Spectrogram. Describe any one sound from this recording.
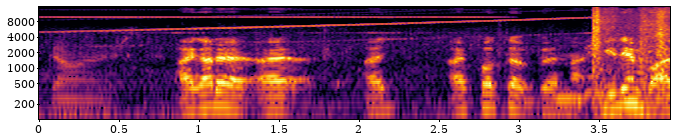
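A healing device whirs and hums.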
